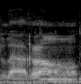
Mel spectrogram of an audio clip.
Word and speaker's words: Laurent: She pronounced it Laurent, mm-hmm. The French way.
